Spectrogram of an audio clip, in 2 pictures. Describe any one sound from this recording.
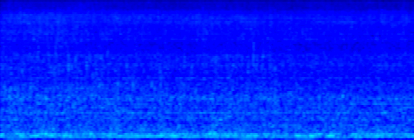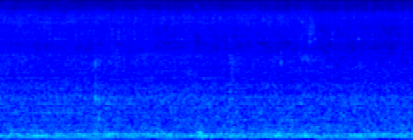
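Metal tongs clink against a pan.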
